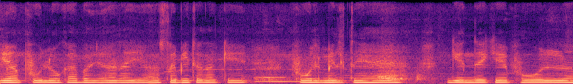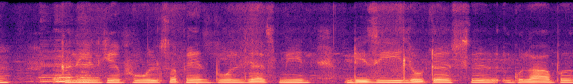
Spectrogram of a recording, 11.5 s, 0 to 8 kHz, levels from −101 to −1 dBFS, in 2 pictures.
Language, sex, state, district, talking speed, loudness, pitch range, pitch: Hindi, male, Uttar Pradesh, Jyotiba Phule Nagar, 130 wpm, -16 LUFS, 155-165 Hz, 160 Hz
